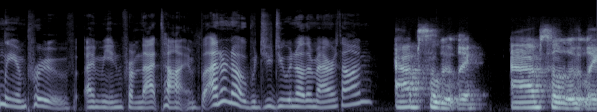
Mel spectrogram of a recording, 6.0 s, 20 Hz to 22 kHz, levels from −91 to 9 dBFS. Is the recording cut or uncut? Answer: cut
